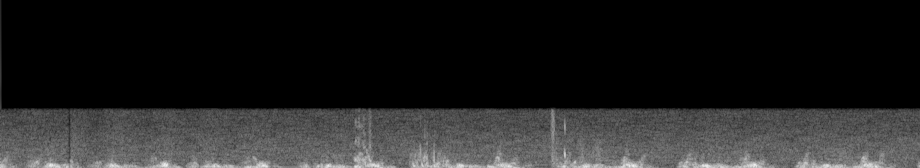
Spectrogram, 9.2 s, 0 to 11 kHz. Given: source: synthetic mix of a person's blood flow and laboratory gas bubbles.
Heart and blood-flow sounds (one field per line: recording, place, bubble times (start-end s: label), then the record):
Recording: Doppler ultrasound of blood flow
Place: precordium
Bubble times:
3.52-3.76 s: bubbles
4.08-4.51 s: bubbles
5.60-5.68 s: bubbles
From the record:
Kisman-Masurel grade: 122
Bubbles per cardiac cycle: 1 to 2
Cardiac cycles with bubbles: 10 to 50%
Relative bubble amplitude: moderate (0.250 to 0.450)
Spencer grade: 2 (many but less than half of the cardiac periods contain bubble signals, singularly or in groups)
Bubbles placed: only in the low amplitude regions of the cardiac cycle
